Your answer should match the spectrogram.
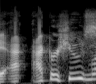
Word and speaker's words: Akershus: Akershus.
